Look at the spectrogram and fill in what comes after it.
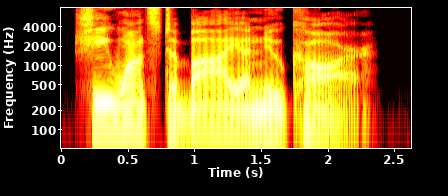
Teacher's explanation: the main stress falls on wants buy new and car the other words she to and a are less emphasized if you stress every word equally it sounds forced and unnatural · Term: sentence stress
